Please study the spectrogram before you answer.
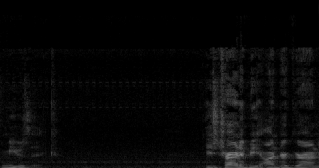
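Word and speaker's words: µ-Ziq: name is this but it's pronounced music he's trying to be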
